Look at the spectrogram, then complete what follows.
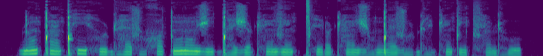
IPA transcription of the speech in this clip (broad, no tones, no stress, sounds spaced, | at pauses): ɖ õ ǃ æ̃ ǃʰ i h u ɖʱ æ s o̤ x ɒ t ũ ɾ õ ʒ i ɡ͡ǃ æ ʒ ɒ ʈʰ ẽ z ẽ t ǀʰ i ɽ ɒ ʈʰ æ̃ ʒ o̤ ŋ͡ǃ æ z ṳ ɖʱ i ʈʰ ẽ t i t͡sʰ æ̃ ɖʱ u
